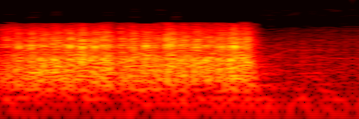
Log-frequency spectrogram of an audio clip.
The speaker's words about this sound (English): And in practically no time at all, the computer prints out on this typewriter everything we need to know.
